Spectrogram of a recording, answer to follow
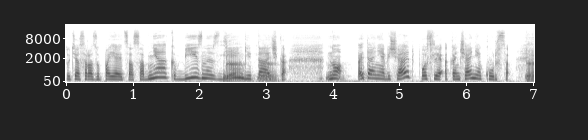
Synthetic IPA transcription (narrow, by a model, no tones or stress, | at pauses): ʊtʲɪbʲasɾazʊpɐjævʲɪt̪səsɐbnʲakbʲiznɨsdʲenʲɡʲɪt̪at͡ɕkəno̞ɛt̪əɐnʲiɐbʲɪɕːæjʊt̪po̞sʲlʲɪʔɐkɐnʲt͡ɕænʲɪjəkursə̥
